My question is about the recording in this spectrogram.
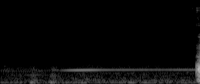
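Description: A faint, steady single-pitched tone, like an electronic hum, comes in about half a second in and holds on; the man's voice starts again right at the end.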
